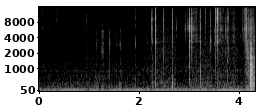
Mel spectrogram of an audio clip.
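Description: Thin plastic film being handled, crinkling with sharp clicks and crackles that start about halfway through and peak near the end, over a low steady hum.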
